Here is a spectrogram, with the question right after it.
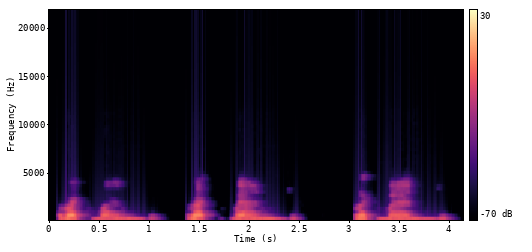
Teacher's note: The third syllable mend is more prominent than the other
